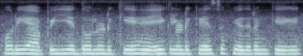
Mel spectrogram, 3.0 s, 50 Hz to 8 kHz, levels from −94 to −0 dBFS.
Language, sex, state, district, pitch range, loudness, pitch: Hindi, female, Haryana, Charkhi Dadri, 195-200 Hz, -13 LUFS, 200 Hz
